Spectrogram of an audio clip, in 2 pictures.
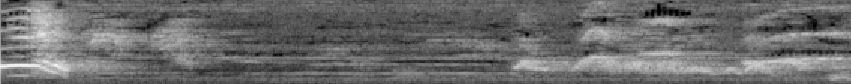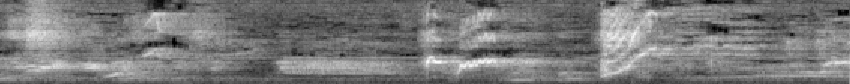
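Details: Oriental magpie-robin masteran training song meant for beginners: a varied run of squawky, buzzy notes and brief whistles with sharp high upslurs, delivered in bursts after a quieter opening.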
